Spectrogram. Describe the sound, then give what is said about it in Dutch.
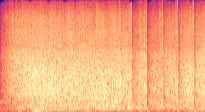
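Applause in a parliament chamber: a dense, steady patter of many hands clapping that breaks up near the end into a few scattered, separate claps. “En gisteren werd hij in het parlement met applaus ontvangen, horen we bij de VRT.”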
